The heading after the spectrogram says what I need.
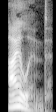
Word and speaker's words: island: Word number four, island. This word has a silent s. We don't hear it at all. I land, not ice.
